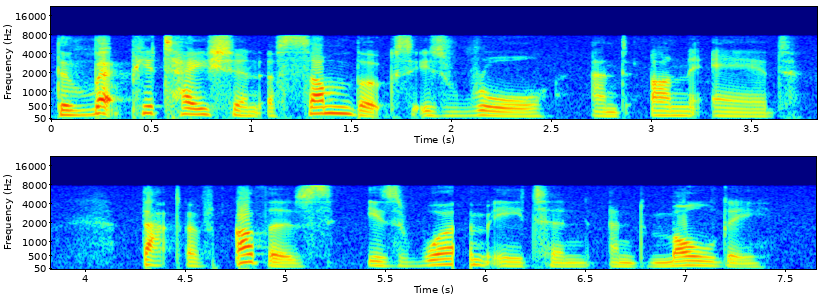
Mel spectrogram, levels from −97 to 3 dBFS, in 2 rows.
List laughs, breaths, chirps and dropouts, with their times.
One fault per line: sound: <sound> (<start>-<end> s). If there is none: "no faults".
sound: dropout (5.8-5.9 s)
